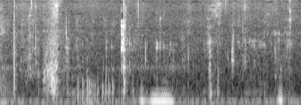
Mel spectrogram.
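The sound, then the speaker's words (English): Wet chewing of a big bite of a small pizza, eaten on mic in wintry Pullman, with irregular smacking and crunching bursts and a brief low hum through closed lips partway through. “Okay, I took a big bite. Hopefully you can't hear me chewing on mic.”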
